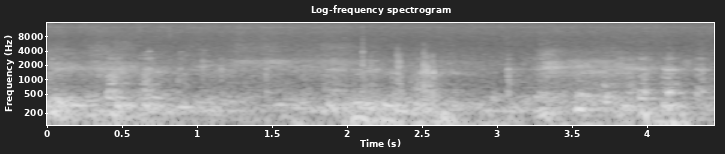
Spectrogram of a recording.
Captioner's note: laughter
